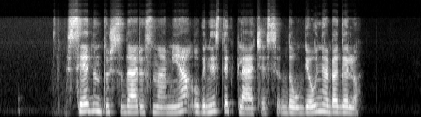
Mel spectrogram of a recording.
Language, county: Lithuanian, Klaipėda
